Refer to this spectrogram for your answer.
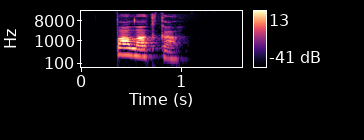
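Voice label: "палатка", Komi, female; audio dict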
